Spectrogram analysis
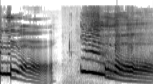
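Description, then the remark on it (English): A person's voice imitates a barred owl's call: loud, drawn-out hooting phrases that slide downward in pitch, ending in a wavering trail, a brief pause, then a strong descending hoot. “So if you have a woodland near you where you're hearing barred owls, if you go out and listen and you mimic the same thing back to them, they will often call back to you.”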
